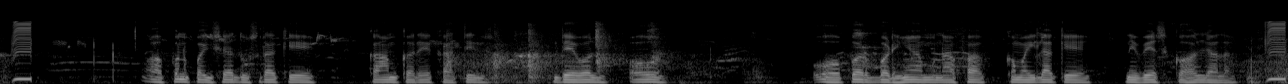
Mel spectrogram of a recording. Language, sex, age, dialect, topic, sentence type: Bhojpuri, male, 18-24, Northern, banking, statement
